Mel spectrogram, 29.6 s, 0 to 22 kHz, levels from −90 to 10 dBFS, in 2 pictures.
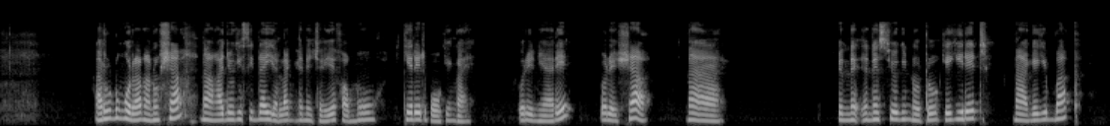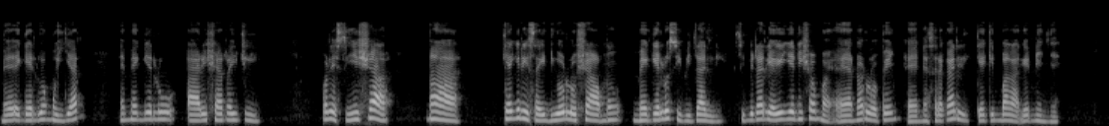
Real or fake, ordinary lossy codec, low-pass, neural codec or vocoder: fake; none; none; vocoder, 22.05 kHz, 80 mel bands, HiFi-GAN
